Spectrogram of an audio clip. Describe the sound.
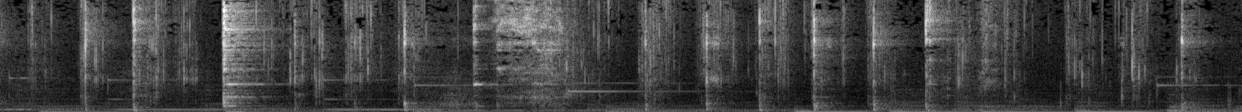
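A utensil mixes food with lemon juice and pepper in a bowl, making many light, irregular clinks and taps against the dish along with soft stirring scrapes, quiet and without talk.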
